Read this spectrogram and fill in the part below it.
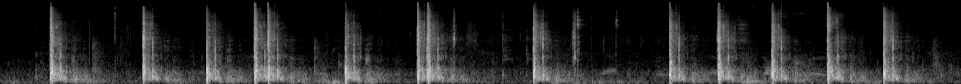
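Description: Sharp, loud pistol shots ring out at a shooting competition, a dozen or so cracks in quick pairs and short strings with brief pauses, close to the listener.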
